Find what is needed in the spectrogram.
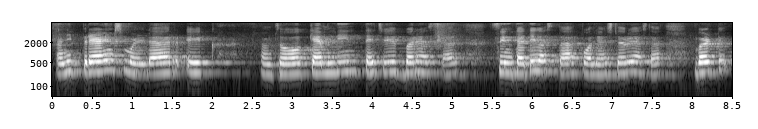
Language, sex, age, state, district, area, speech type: Goan Konkani, female, 18-30, Goa, Murmgao, rural, spontaneous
